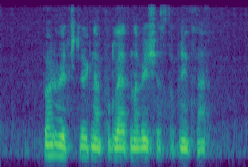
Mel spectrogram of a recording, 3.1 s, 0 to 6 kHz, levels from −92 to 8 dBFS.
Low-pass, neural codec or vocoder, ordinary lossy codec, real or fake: 5.4 kHz; codec, 16 kHz, 16 kbps, FreqCodec, smaller model; none; fake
